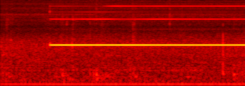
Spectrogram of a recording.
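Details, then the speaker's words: Apache stator coil rewound with thicker wire and extra turns: a continuity tester probing winding to core gives a steady high beep that should not sound, so the winding is shorted to ground; coils will be removed one by one to locate the short. "ये आवाज़ नहीं आना चाहिए। तो ये shorting है, इसको अपन ठीक करेंगे।"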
